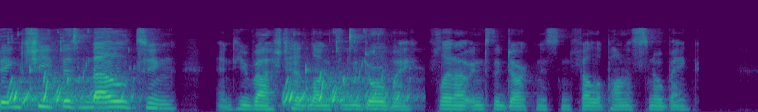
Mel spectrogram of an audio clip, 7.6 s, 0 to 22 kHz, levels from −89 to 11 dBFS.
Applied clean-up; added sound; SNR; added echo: none; Water / Liquid; 0 dB; none.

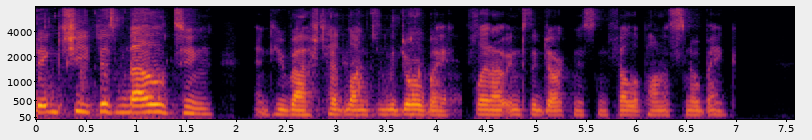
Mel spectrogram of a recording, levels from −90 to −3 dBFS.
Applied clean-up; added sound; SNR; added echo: neural separator model SepFormer DNS4.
